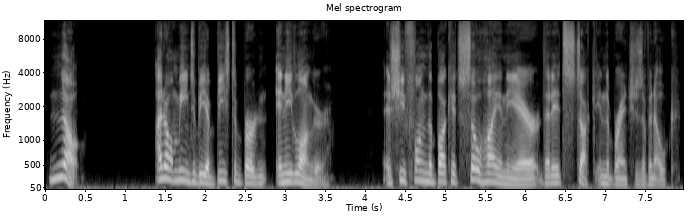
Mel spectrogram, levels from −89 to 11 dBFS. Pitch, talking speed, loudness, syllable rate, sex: 155 Hz, 235 wpm, -19 LUFS, 5.7 syllables/s, male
